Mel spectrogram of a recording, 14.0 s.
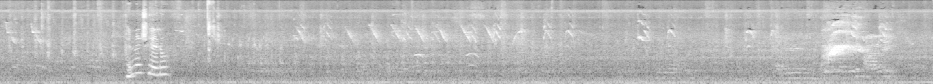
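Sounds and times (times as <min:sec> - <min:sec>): small bird chirping: 0:02.6 - 0:03.8, 0:04.4 - 0:08.8.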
